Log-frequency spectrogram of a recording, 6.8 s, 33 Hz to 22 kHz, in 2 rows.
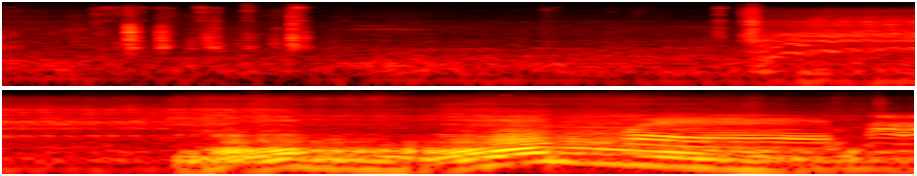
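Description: Keys jingle briefly, then a 1984 Honda Civic Wonder SB3 hatchback cranks and fires up, its small engine revving up and down loudly and close before settling into a steady run.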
